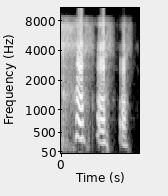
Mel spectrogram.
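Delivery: high, haughty aristocrat's laugh; smug lordly chuckle. Retold or imitated. The British lord laughing at his opponent, smug chuckle. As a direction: chuckle like a lord amused by a peasant. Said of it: "that's my impression".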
